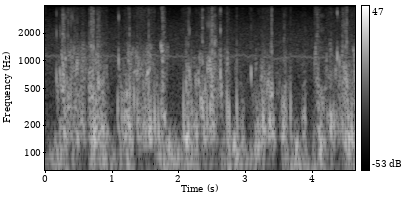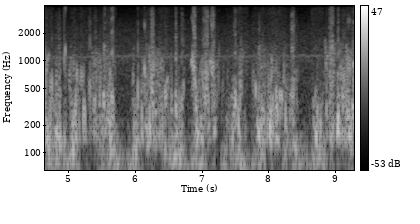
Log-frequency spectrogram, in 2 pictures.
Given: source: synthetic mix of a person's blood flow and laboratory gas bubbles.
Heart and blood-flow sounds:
Doppler ultrasound of blood flow; precordium
0.14-0.97 s: bubbles
1.05-1.87 s: bubbles
2.04-2.81 s: bubbles
2.84-3.00 s: bubbles
3.06-3.12 s: bubbles
3.17-3.73 s: bubbles
3.84-3.94 s: bubbles
4.01-5.72 s: bubbles
6.01-6.76 s: bubbles
6.82-7.29 s: bubbles
7.35-7.70 s: bubbles
7.74-8.46 s: bubbles
8.63-9.29 s: bubbles
From the record:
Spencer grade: 4 (maximum detectable bubble signal sounding continuously throughout systole and diastole of every cardiac period, and overriding the amplitude of the normal cardiac signals); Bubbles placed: anywhere in the cardiac cycle

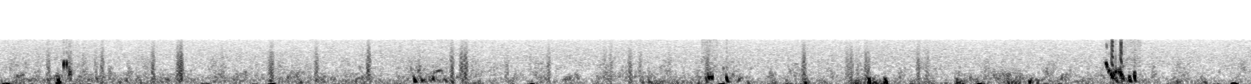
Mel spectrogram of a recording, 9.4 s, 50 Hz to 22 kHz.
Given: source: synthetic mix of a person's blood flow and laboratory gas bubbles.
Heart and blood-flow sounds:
Doppler ultrasound of blood flow; subclavian vein
0.45-0.58 s: bubbles
3.07-3.38 s: bubbles
5.25-5.38 s: bubbles
5.41-5.50 s: bubbles
8.25-8.56 s: bubbles
From the record:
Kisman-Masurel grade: 123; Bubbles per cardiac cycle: 1 to 2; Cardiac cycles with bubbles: 10 to 50%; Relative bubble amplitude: loud (0.450 to 0.775); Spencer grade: 2 (many but less than half of the cardiac periods contain bubble signals, singularly or in groups); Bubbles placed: anywhere in the cardiac cycle

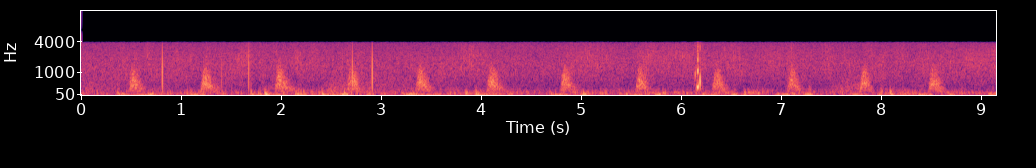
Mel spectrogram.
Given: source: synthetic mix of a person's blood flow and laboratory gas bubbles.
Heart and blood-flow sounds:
Doppler ultrasound of blood flow; subclavian vein
6.12-6.22 s: bubbles
From the record:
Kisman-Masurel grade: 113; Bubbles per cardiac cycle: 1 to 2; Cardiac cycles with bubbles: 1 to 10%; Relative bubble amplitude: loud (0.450 to 0.775); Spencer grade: 1 (occasional bubble signal discernible with the cardiac motion signal, with majority of cardiac periods free of bubbles); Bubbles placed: anywhere in the cardiac cycle

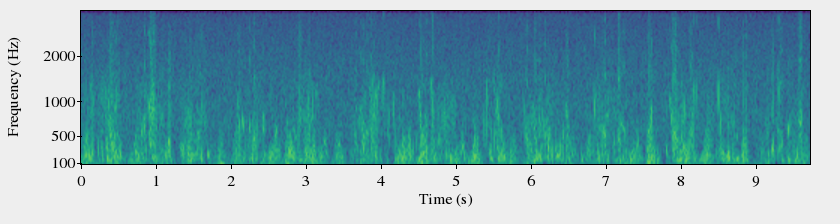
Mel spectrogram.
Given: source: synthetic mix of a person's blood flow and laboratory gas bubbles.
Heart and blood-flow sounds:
Doppler ultrasound of blood flow; precordium
0.00-0.58 s: bubbles
0.74-1.26 s: bubbles
1.32-1.79 s: bubbles
2.08-2.66 s: bubbles
2.71-3.26 s: bubbles
3.62-4.38 s: bubbles
4.46-5.04 s: bubbles
5.22-5.30 s: bubbles
5.35-5.77 s: bubbles
5.88-6.60 s: bubbles
6.65-6.76 s: bubbles
6.82-7.31 s: bubbles
7.52-7.66 s: bubbles
7.79-8.24 s: bubbles
8.37-8.94 s: bubbles
9.11-9.66 s: bubbles
From the record:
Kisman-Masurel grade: 342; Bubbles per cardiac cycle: rolling drumbeat, 9 or more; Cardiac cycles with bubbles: 100%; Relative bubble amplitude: moderate (0.250 to 0.450); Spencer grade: 3 (all of the cardiac periods contain showers or single bubble signals, but not dominating or overriding the cardiac motion signals); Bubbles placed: anywhere in the cardiac cycle

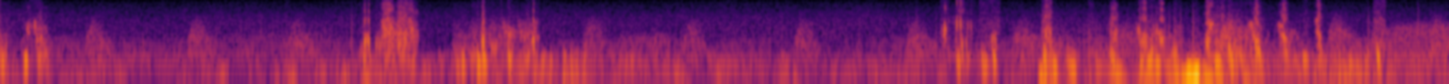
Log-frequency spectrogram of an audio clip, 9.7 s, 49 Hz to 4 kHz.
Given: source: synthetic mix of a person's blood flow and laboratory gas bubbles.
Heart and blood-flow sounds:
Doppler ultrasound of blood flow; subclavian vein
0.00-0.06 s: bubbles
0.15-0.33 s: bubbles
2.39-2.79 s: bubbles
3.01-3.59 s: bubbles
6.26-6.67 s: bubbles
6.93-7.04 s: bubbles
7.25-7.30 s: bubbles
7.38-7.46 s: bubbles
7.56-7.88 s: bubbles
8.03-8.46 s: bubbles
8.51-8.73 s: bubbles
8.76-8.83 s: bubbles
9.14-9.24 s: bubbles
From the record:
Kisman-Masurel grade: 232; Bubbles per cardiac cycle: several, 3 to 8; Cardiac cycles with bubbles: 50 to 99%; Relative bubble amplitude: moderate (0.250 to 0.450); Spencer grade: 3 (all of the cardiac periods contain showers or single bubble signals, but not dominating or overriding the cardiac motion signals); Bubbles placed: anywhere in the cardiac cycle

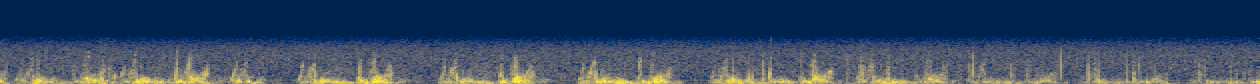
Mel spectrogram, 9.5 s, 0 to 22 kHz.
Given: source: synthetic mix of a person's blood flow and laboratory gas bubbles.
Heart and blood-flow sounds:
Doppler ultrasound of blood flow; precordium
0.75-0.89 s: bubbles
From the record:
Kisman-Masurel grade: 113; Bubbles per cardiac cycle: 1 to 2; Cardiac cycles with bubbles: 1 to 10%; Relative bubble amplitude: loud (0.450 to 0.775); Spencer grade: 1 (occasional bubble signal discernible with the cardiac motion signal, with majority of cardiac periods free of bubbles); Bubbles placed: only in the low amplitude regions of the cardiac cycle

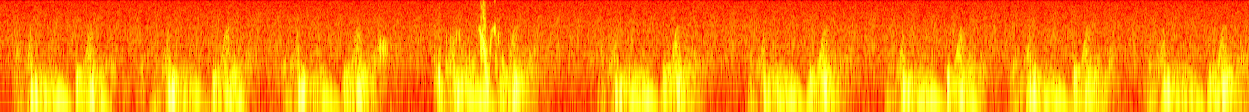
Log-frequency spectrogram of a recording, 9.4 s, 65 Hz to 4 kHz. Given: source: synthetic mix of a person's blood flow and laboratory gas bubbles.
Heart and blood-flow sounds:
Doppler ultrasound of blood flow; precordium
2.82-2.93 s: bubbles
3.25-3.81 s: bubbles
From the record:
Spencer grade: 1 (occasional bubble signal discernible with the cardiac motion signal, with majority of cardiac periods free of bubbles); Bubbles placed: only in the low amplitude regions of the cardiac cycle

